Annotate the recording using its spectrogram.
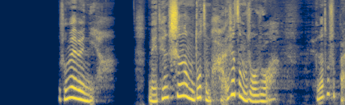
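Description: A young woman speaks sharply and scolds, close by.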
